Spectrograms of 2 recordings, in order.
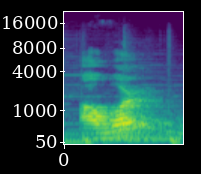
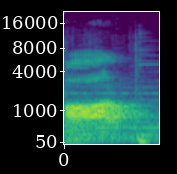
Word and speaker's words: our: अब आप बोलेंगे ये तो लिखा हुआ है आवर, सर पढ़ रहे हैं आवर गलत प्रोनाउंस किया जाता है, ये है आर।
